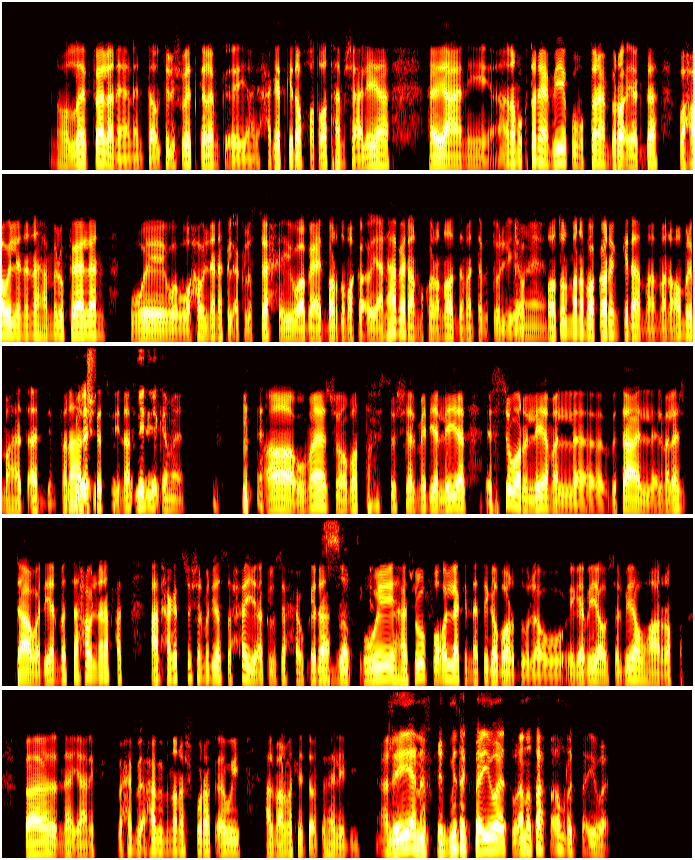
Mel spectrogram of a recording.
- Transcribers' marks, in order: in English: "الSocial Media"; laugh; in English: "الSocial Media"; in English: "Social Media"
- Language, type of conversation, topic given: Arabic, advice, إزاي بتتجنب إنك تقع في فخ مقارنة نفسك بزمايلك في التمرين؟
